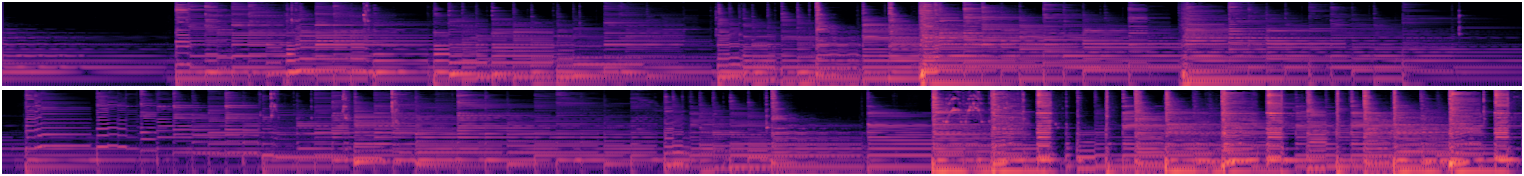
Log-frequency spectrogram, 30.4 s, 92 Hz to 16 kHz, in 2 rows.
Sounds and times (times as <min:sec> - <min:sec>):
Acoustic guitar: 0:00.0 - 0:30.4.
